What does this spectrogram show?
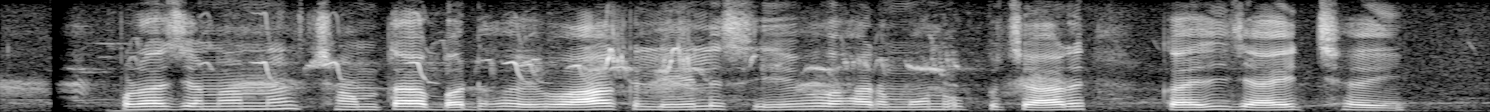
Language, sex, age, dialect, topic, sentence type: Maithili, female, 18-24, Southern/Standard, agriculture, statement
